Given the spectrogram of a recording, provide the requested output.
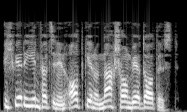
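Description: A fierce, scrappy noble girl who snaps back with sharp, commanding indignation, put on by a male audiobook narrator. She sits far above his usual range, yet a husky grain stays under it. The recording is dry and a little dull. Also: high-pitched, animated, fairly quick, no room sound, pitched above the performer's own voice. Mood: indignant.

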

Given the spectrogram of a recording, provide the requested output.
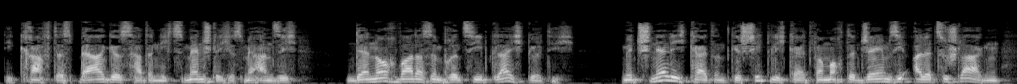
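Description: Low husky male audiobook narrator. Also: measured pace. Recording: dull lo-fi recording.

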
